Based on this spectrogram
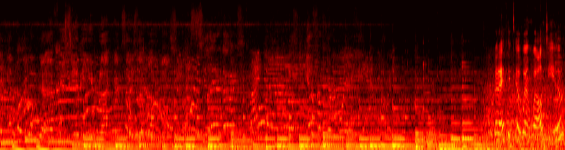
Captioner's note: indistinct conversations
